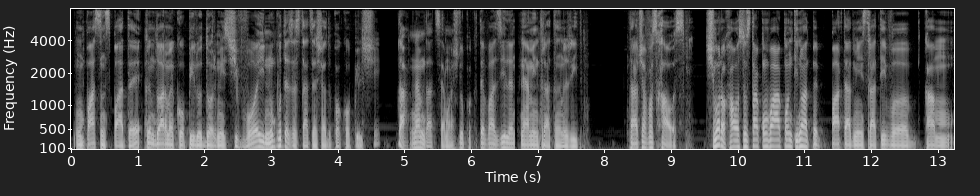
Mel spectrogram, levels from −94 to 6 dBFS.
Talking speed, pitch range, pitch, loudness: 215 wpm, 75-105 Hz, 85 Hz, -22 LUFS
